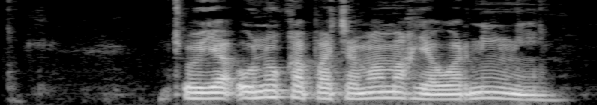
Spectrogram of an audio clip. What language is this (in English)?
Arequipa-La Unión Quechua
